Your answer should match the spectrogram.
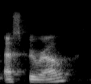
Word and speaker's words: Espiral: Is it pronounced Espiral? – That's correct.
